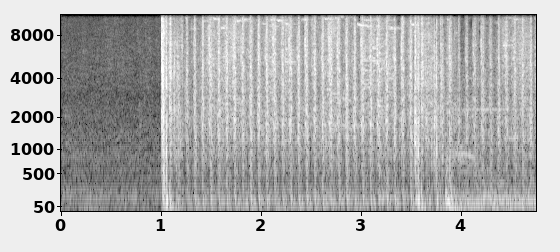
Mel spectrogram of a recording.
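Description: A rifle fires in a fast, loud stream of shots.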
